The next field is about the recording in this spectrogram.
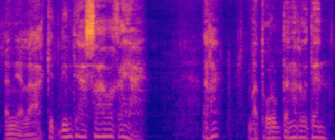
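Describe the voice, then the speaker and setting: A man acting as a contrite husband in an audio drama, with a lowish voice that is extremely husky and rough. He is an unfaithful spouse. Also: lively intonation, brisk, heavily acted. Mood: sleepy, brushing off.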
